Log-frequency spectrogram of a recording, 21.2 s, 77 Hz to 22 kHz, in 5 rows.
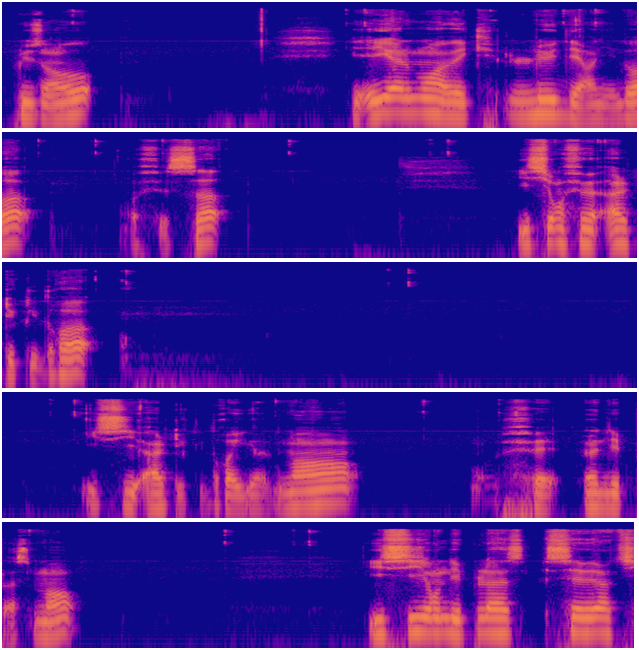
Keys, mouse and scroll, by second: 2.6-3.2 shift+scroll up 5, 3.2 z, 3.6-4.2 shift+scroll up 1, 4.2 right click, 5.0 c, 5.7 z, 6.2-8.8 drag, 8.8 alt+right click, 9.7-11.3 drag, 11.3-12.0 scroll down 3, 12.0-12.8 scroll up 2, 12.8 alt+right click, 13.5-14.1 scroll up 2, 14.1 z, 14.9 alt+right click, 15.6 z, 16.3-17.8 drag, 17.8 right click, 18.1 ctrl+scroll down 4, 18.8 scroll down 1, 18.9-20.6 drag, 20.6 right click.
